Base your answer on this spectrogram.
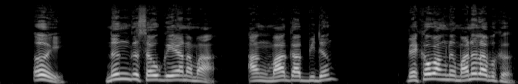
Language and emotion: Bodo, angry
